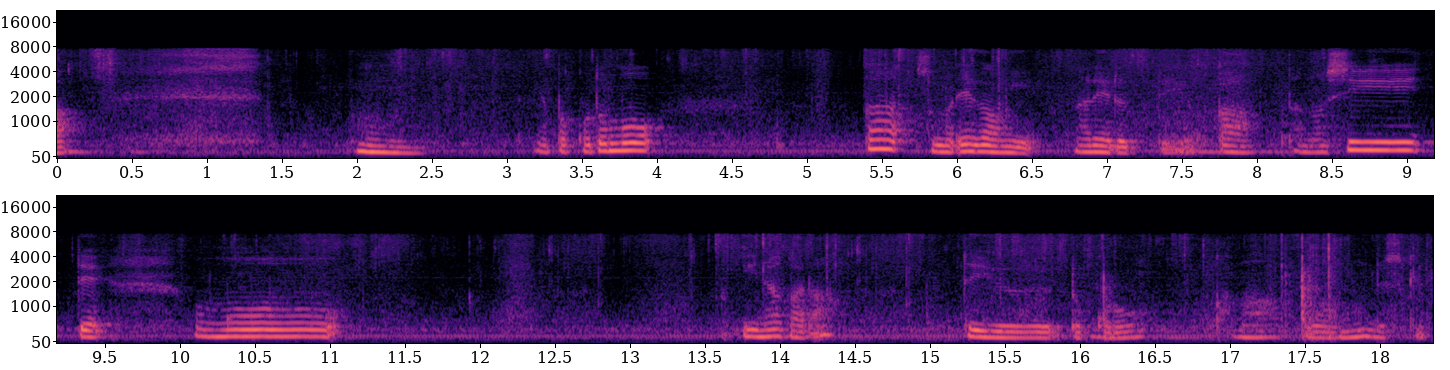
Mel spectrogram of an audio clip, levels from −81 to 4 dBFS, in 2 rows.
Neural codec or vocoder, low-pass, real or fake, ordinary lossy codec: none; none; real; none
